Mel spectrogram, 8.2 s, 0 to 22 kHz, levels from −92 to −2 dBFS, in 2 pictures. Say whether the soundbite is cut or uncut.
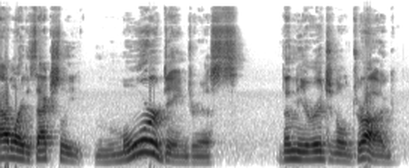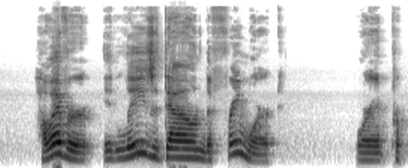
uncut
